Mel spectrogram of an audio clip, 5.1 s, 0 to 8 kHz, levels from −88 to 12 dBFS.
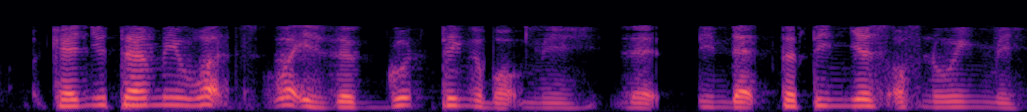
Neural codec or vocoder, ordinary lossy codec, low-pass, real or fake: none; AAC, 16 kbps; 7.2 kHz; real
